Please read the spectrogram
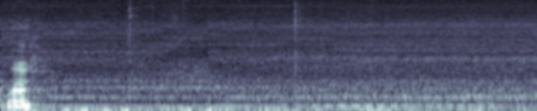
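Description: Hot-air rework station blowing, a steady even hiss with a faint low hum, as heat is put on the iPhone XR logic board to lift off a shorted capacitor.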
